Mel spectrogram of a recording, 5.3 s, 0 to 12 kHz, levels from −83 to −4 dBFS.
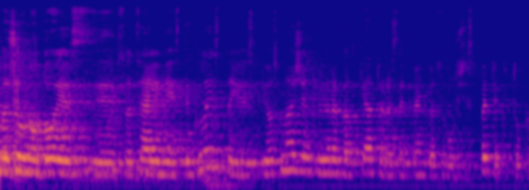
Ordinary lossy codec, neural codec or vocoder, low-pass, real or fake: Opus, 64 kbps; none; 10.8 kHz; real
